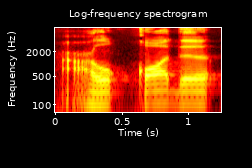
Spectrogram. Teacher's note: قاف کو موٹا ادا کرنا ہے، دال پہ قلقلہ کرنا ہے وقف کی صورت میں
